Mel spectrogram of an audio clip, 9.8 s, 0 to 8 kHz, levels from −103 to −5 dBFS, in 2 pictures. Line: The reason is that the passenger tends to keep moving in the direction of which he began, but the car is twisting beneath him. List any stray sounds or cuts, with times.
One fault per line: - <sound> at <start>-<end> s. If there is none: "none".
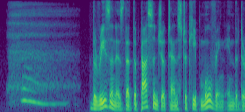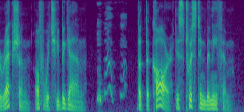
- sigh at 0.1-1.6 s
- laugh at 6.8-7.5 s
